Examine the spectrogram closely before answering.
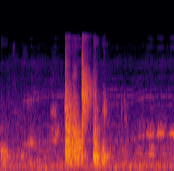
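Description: Snooker balls click sharply together.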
